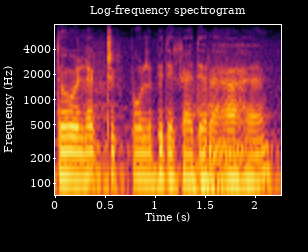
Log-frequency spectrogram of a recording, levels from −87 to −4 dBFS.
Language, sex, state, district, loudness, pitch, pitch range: Hindi, male, Arunachal Pradesh, Papum Pare, -16 LUFS, 115 Hz, 110-120 Hz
